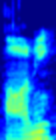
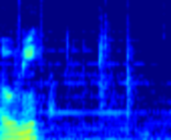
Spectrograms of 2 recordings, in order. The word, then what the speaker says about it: Oni: like ticked off when people say Ani instead of Oni, because it's supposed to be pronounced Oni or if you want to be more like weeaboo, it's Oni. It's like Oni or something like that. Like, because it's based on the Japanese word oni or oni.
